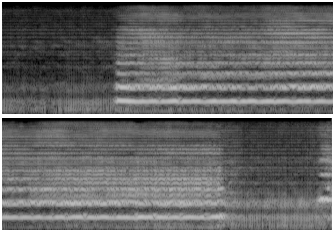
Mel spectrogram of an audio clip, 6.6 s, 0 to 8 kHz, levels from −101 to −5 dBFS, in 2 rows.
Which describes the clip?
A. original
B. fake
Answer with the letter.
B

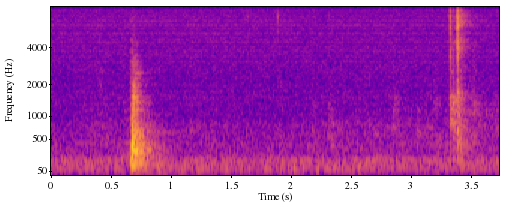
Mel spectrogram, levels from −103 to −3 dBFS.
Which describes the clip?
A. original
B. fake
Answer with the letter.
B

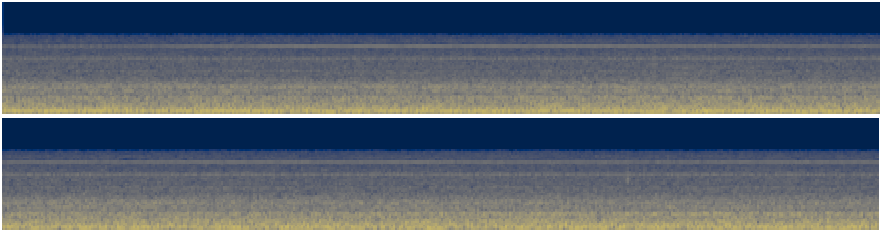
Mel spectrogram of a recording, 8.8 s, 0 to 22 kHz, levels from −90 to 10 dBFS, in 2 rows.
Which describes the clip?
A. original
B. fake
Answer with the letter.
A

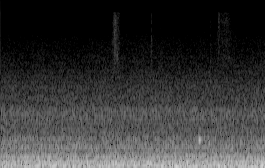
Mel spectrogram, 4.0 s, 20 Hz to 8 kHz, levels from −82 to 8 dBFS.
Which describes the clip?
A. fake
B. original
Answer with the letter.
B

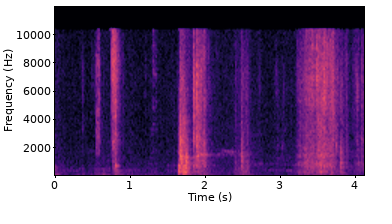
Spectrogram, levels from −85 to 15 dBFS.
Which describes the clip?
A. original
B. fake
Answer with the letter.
A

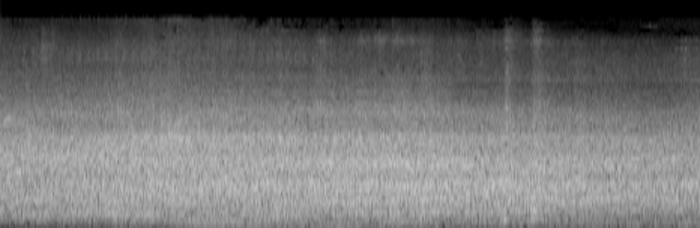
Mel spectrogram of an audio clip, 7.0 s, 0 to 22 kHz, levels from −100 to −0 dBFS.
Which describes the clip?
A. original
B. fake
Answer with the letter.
A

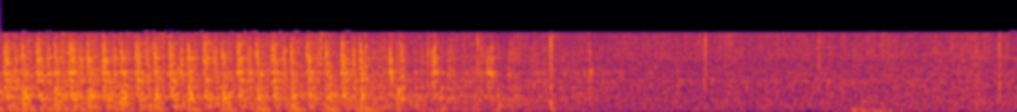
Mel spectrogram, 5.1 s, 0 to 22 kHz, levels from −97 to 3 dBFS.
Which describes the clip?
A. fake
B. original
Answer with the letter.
B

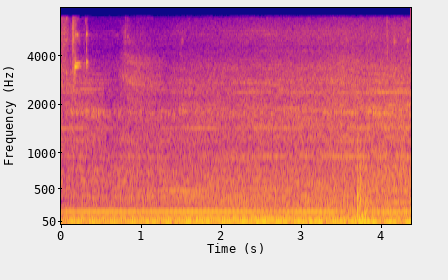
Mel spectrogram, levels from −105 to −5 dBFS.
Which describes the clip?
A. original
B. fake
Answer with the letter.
A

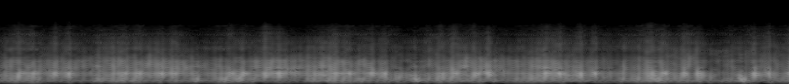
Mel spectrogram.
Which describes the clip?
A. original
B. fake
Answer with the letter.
B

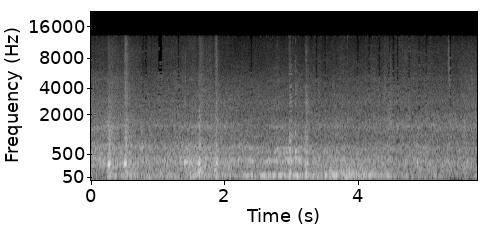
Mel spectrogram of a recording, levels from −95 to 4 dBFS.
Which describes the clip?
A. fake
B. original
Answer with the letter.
B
